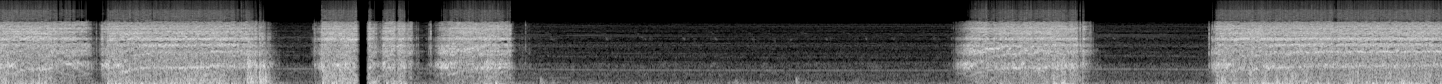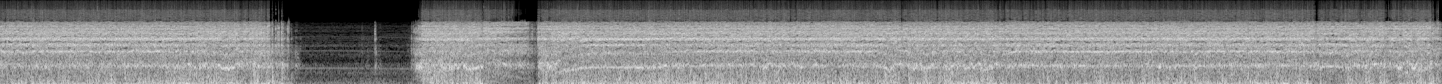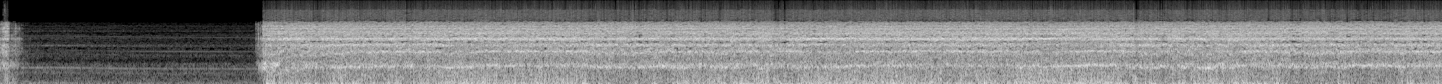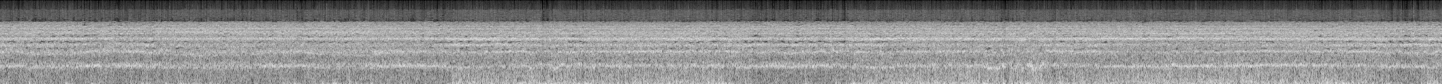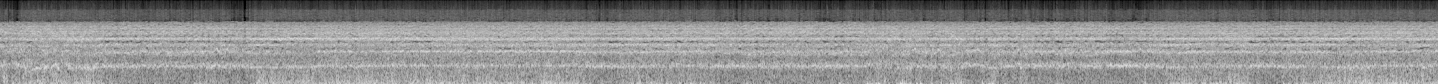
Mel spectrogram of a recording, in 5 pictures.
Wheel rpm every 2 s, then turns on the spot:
140, 70, 20, 0, 50, 40, 210, 230, 80, 100, 220, 220, 230, 230, 60, 80, 230, 230, 230, 220, 220, 220, 220, 220, 220, 220, 230, 220, 230, 220, 230, 230, 220, 220, 220, 230.
4-6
